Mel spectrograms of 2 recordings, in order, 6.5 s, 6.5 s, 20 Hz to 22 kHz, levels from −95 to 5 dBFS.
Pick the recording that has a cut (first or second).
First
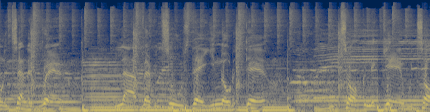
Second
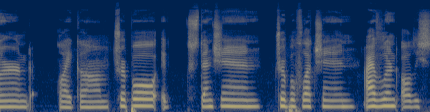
second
